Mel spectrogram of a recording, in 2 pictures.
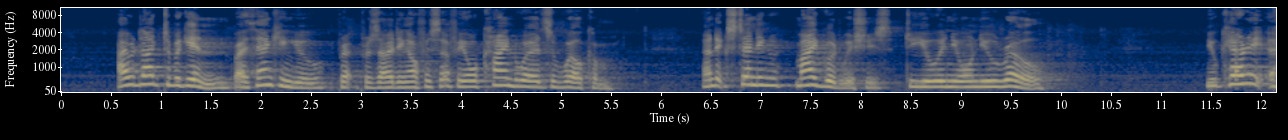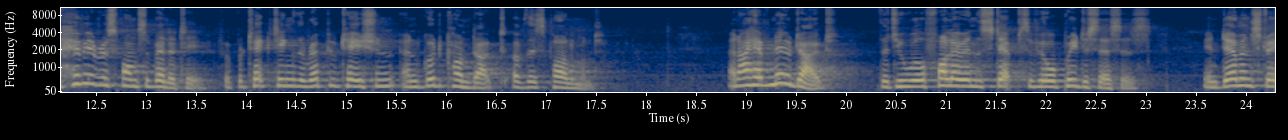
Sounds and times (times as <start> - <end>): Female speech, woman speaking: 0.6 - 5.5, 6.4 - 9.8, 11.5 - 17.6, 18.8 - 23.0, 23.6 - 24.2.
